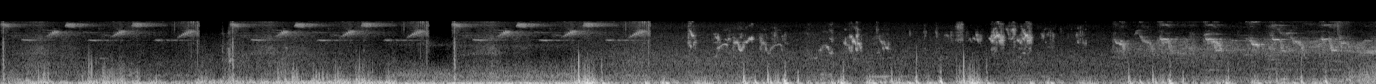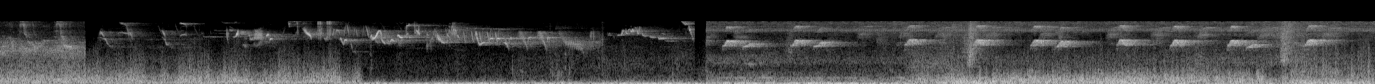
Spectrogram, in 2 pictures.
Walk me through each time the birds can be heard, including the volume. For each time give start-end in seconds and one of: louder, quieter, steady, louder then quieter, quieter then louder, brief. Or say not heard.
0.0-27.4 louder.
